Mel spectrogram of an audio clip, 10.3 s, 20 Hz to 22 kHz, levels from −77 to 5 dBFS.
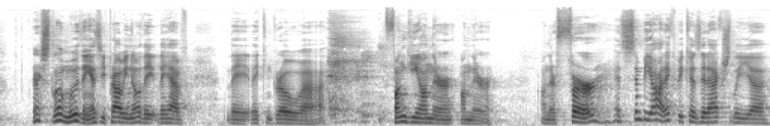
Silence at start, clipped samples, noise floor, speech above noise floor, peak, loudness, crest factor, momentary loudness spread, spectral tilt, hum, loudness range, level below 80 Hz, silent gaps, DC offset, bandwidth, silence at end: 0 s; under 0.1%; -52 dBFS; 32 dB; 0 dBFS; -19 LUFS; 20 dB; 12 LU; -3.5 dB/octave; none; 4 LU; -62 dBFS; none; under 0.1%; 17.5 kHz; 0 s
